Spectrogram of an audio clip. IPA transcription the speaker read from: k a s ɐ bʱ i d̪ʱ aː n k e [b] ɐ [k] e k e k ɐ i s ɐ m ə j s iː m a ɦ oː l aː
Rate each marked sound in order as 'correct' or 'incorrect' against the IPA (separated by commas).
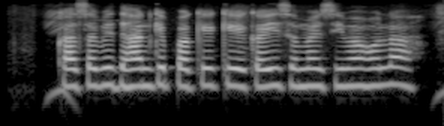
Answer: incorrect, correct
